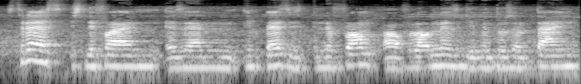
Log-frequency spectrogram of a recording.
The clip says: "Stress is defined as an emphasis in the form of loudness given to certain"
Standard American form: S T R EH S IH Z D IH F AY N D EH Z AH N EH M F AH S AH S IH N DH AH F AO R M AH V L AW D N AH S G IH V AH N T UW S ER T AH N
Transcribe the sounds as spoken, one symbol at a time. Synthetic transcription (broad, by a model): S T R EH S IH S D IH F AY N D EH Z AH N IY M P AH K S IH N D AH F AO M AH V L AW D N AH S G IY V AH N T UW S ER T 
